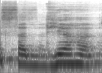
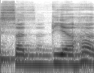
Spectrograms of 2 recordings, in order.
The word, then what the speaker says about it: सद्यः: अब यहाँ गलती होती है, इसको बोल देते हैं सद्यः, सद्यः गलत है, ध्य नहीं सद्यः, द होता है बीच में।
